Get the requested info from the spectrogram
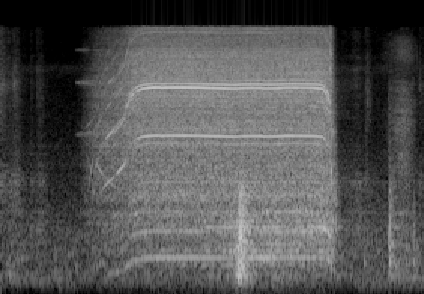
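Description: Cordless drill driving a one-inch rubber-washered metal screw through corrugated metal roofing. The motor winds up about a second in, runs steady for about two seconds with one short knock midway, then stops suddenly.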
